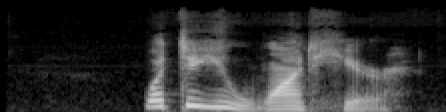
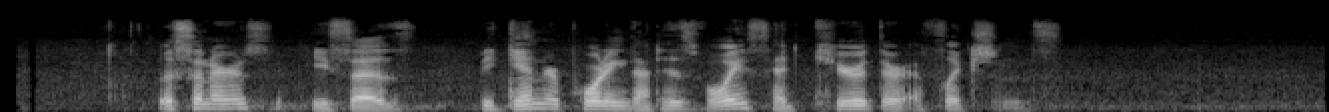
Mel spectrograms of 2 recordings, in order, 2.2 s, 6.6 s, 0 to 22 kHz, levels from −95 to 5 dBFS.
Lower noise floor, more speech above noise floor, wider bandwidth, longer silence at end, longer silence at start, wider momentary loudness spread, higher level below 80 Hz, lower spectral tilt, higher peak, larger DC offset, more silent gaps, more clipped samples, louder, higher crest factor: first, -72 dBFS vs -62 dBFS; first, 51 dB vs 35 dB; first, 14.5 kHz vs 10.5 kHz; second, 0.25 s vs 1.55 s; about the same, 0.7 s vs 0.8 s; about the same, 11 LU vs 13 LU; first, -60 dBFS vs -66 dBFS; first, -6.5 dB/octave vs -5 dB/octave; first, -4 dBFS vs -8 dBFS; neither; neither; neither; first, -21 LUFS vs -27 LUFS; about the same, 20 dB vs 22 dB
